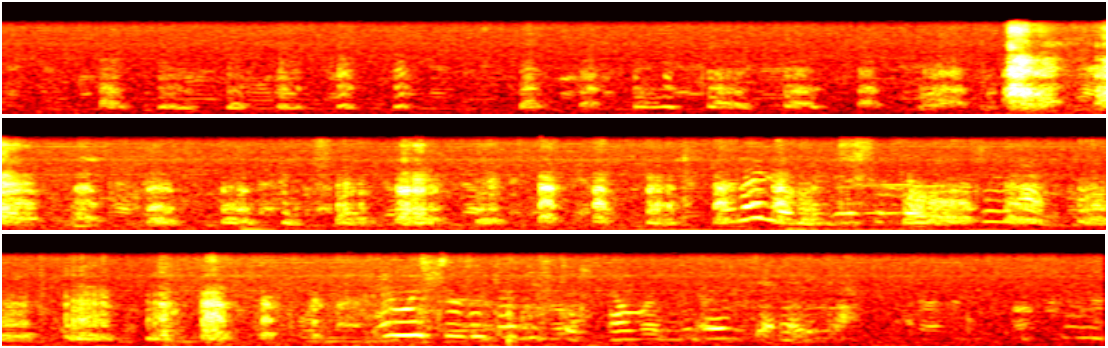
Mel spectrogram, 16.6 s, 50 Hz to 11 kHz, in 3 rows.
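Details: Three-week-old St. Bernard puppies, a litter including Berkenye, Beethoven, Hektor and Kázmérka, recorded on 7 March 2012, giving a dense run of short high whimpers and squeaks, repeated rapidly, with some human voices mixed in.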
